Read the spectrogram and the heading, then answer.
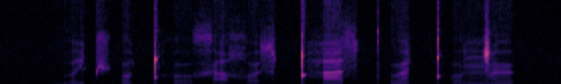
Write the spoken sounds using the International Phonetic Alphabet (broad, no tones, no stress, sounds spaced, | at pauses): ɡʷ ḭ t͡ʃʼ o ǃʰ o̰ x a̰ χ o̰ s ǃʰ a s kʷʼ ɐ ǃʼ o̰ ŋ͡ǀ ɵ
